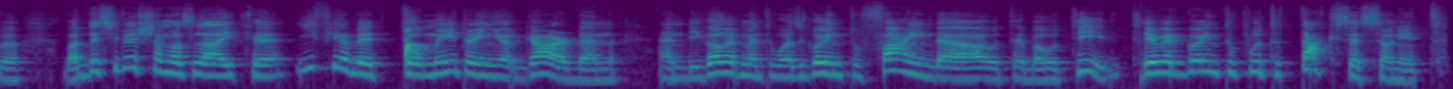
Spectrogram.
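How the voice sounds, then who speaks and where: A young adult man from Italy with an Italian accent, explaining history in a casual vlog with sarcastic asides and chuckles. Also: a little high. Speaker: vlogger.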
